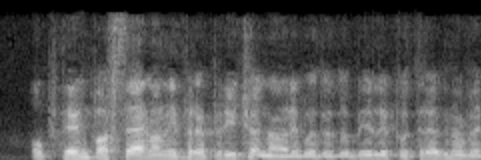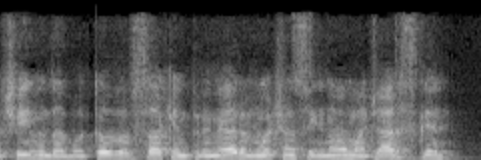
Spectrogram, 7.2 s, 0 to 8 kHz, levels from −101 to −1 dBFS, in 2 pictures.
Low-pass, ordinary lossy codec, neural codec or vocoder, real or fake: 7.2 kHz; AAC, 32 kbps; codec, 16 kHz, 1.1 kbps, Voila-Tokenizer; fake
